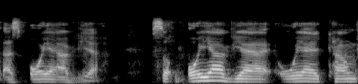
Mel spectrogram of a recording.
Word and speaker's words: Oyavia: By the way, it's pronounced as Oyavia.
